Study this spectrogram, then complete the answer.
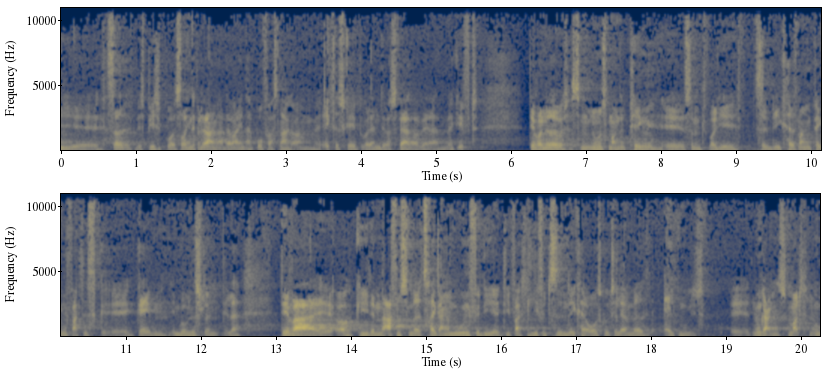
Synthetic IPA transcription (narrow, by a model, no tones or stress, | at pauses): d̥iøsæð̞̰ˠʋe̝sb̥iːsəpʰosɒ̽ʁeŋd̥əpʰɒ̥̽ɶɐ̰nɒd̥ɑ̈ʋɑḛndɑh̩ˠb̥ʁṵːfɒ̽ɒsnɑ̈ɡ̥əɒ̽mʔeɡ̥̚d̥əsɡ̥ɛ̰ːb̥ʋɒɾ̥ænd̥e̝ʋɑsʋæɐ̰d̥ɒʋæːɐʋæːɐɡ̥ifd̥ | d̥e̝ʋɑ̈noːðˠsno̝ːn̩sɒ̽mɑ̈ŋləð̩ˠpʰeŋəøsɒ̽mʋɒd̥i | sel̰ɒ̽md̥ie̝ɡ̥hæðˠsɒ̽mɑ̈ŋəpʰeŋəfɑ̈ɡ̥̚d̥isɡ̥ɡ̥ɛ̰ːd̥emimɔ̽ːnð̩ˠsløn̰elɐ | d̥e̝ʋɑ̈øɒ̽ɡ̥ḭːd̥emʔɑ̈fd̥n̩smæð̞ˠt͡sʰʁɛ̰ːɡ̥ɑ̈ŋəɒ̽muːn̩fɒ̽d̥ḭːædd̥ifɑ̈ɡ̥d̥i̥sɡ̥liːfɒ̽t͡sʰið̰ˠn̩e̝ɡ̥hæð̩ˠɒʊɐsɡ̥uðˠt͡sʰe̝ɐlːʊmæð̞ˠæl̰d̥muːlid̥ | noːn̩ɡɑ̈ŋəsmɒ̽d̥noː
